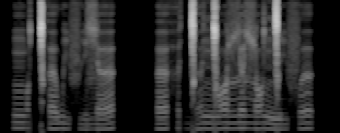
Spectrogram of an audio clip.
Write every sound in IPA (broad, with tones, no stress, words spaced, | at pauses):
ŋɔ˦˨ǀʰɜ˨˥ wi˨fi˨˩˦ ɮɜ˨˥ | ɜ˨˥hə˧˥˧ɡ͡ǀɜ˧˥˧ŋ͡ǀɔ˧˥˧ ɮə˥ɮɔ˧˥˧ ŋ͡ǀi˨˥ fə˧˥˧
